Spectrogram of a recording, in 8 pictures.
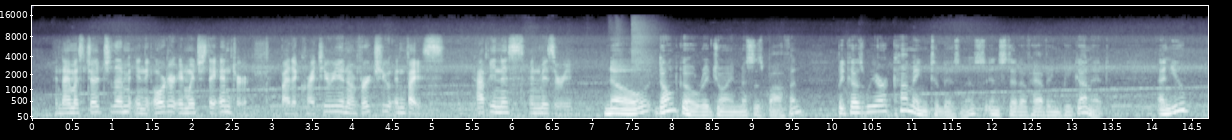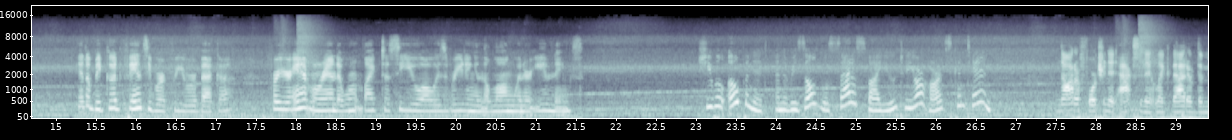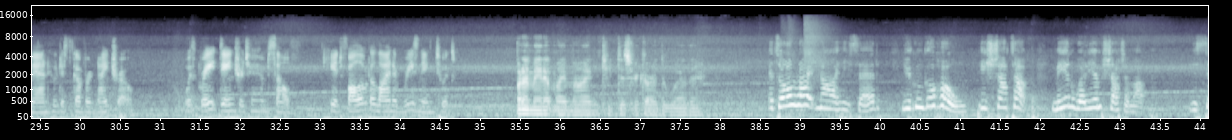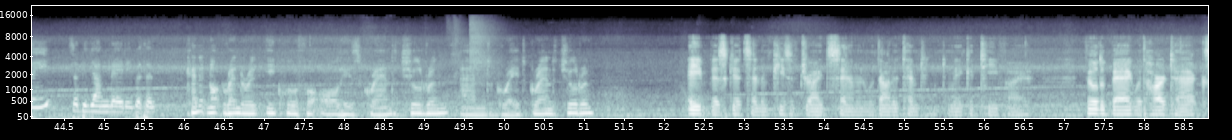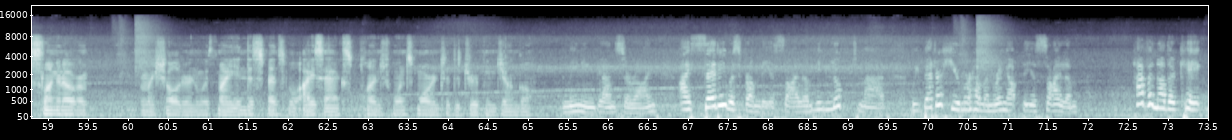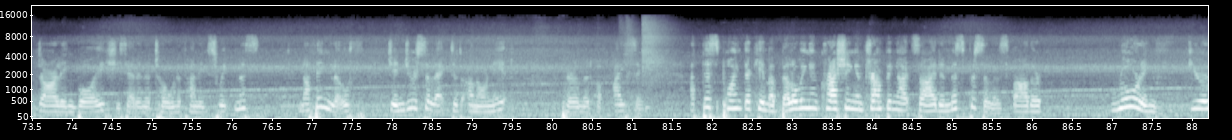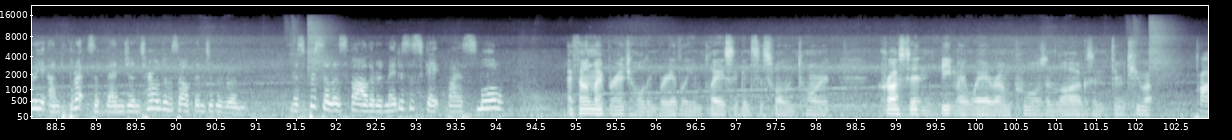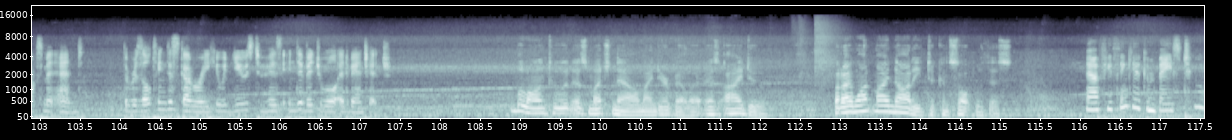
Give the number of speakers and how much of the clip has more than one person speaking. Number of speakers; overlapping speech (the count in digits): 8, no overlap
